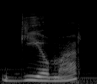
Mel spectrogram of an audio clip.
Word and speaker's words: Guiomar: Guiomar se escribe G-U-I, Guiomar.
